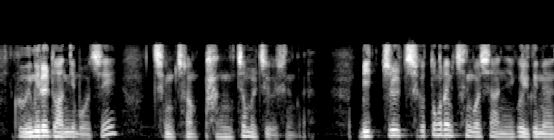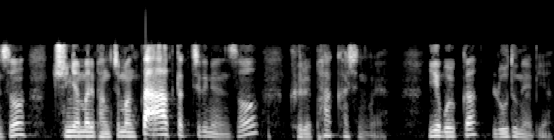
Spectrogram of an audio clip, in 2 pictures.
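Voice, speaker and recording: Animated male exam-prep lecturer. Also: mid-range voice, dry recording, muffled recording. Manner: animated, asks students rhetorical questions. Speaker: instructor.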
